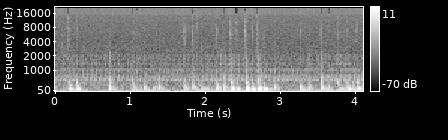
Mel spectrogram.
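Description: Keyboard typing on a computer while a store name is entered on an e-commerce site, a quick run of close, fairly soft key clicks in irregular bursts with no talking.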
